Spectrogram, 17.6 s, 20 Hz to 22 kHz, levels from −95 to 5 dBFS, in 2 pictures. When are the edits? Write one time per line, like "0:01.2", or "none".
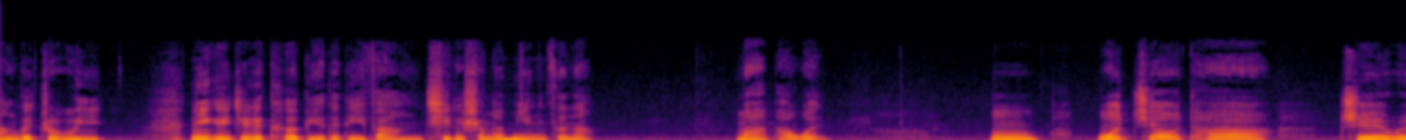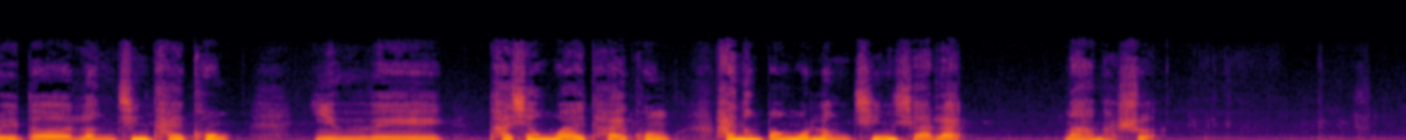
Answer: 0:15.0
